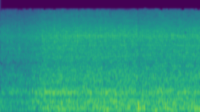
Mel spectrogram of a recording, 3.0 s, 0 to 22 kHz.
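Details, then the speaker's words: 2007 Chevy Uplander mobility van, 3.9 V6, about 277,000 miles, about 12 years old: starts right up and idles smoothly with a steady even hum, no knocks or misses; normal idle. "it idles smooth sounds good I know this is a lot of miles"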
